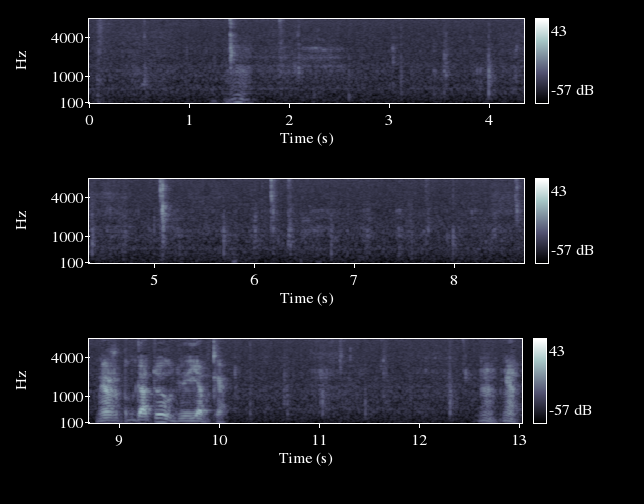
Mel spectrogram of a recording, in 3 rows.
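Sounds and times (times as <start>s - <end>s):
mouth sound: 1.2s - 2.2s, 12.4s - 13.0s
person chewing crunchy cucumber: 3.0s - 8.8s, 10.0s - 12.8s.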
